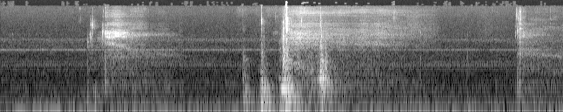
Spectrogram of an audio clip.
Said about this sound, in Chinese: 我给他开门。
